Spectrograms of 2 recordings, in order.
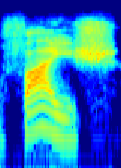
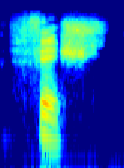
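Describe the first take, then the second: First: The i is said as a long vowel. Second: The i is said as a short vowel. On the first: The speaker calls it wrong. "aquí no estamos pronunciando fish" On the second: The speaker calls it right. "It is short"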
